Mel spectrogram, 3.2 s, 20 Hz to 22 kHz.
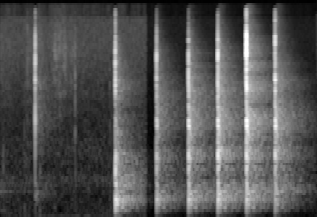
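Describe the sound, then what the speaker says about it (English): A 3/8 chisel is struck into a wooden workpiece near a scribe line, giving one light tap and then five sharp, evenly spaced knocks close up, each ending in a short woody ring. "using my 3/8 chisel, back away from the scribe line"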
